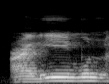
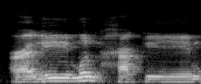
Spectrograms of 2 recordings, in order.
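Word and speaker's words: عليم حكيم: yaitu jelas Alimun Hakim Jangan dibaca alimu atau Alimun salah yang benar adalah Alimun Hakim karena di sini ada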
